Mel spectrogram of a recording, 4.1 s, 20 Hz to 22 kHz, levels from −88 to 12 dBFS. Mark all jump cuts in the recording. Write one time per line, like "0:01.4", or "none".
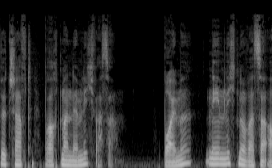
0:02.3

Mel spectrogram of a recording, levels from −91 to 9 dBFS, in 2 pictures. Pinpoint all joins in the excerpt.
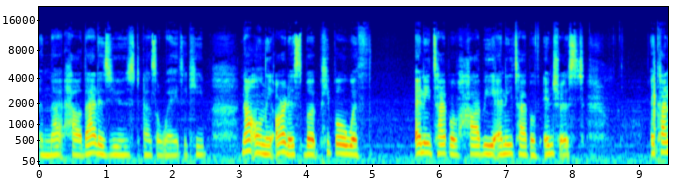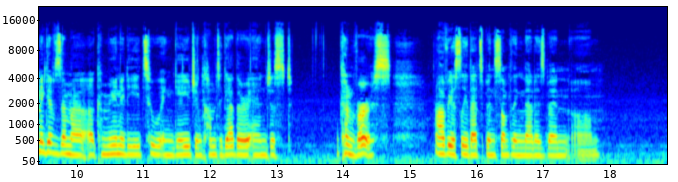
0:15.3

